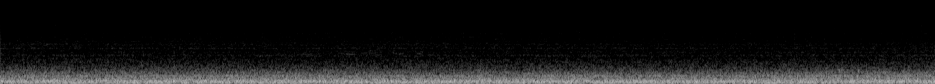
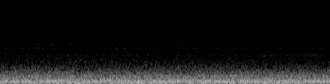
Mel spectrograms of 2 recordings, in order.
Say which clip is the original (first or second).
first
